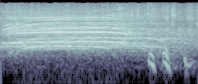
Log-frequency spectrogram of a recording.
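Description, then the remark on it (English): A large audience at Life Church cheers and applauds loudly, a sustained wash of whoops and raised voices over clapping that fades slightly toward the end, with a few lower voices breaking through; welcoming Pastor Chris Hodges and clapping for Jesus. “Come on, give Jesus a better hand clap, everybody.”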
